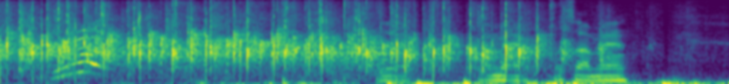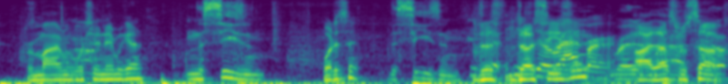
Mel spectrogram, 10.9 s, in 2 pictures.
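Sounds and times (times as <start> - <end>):
audience applause: 0.0 - 4.6
speech: 4.3 - 4.8, 5.6 - 10.9.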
